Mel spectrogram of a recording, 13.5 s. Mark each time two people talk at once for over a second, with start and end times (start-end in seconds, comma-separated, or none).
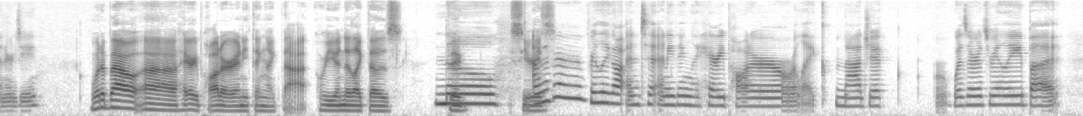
none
